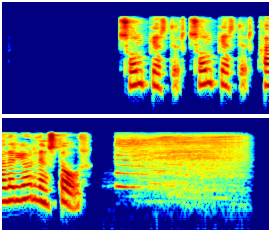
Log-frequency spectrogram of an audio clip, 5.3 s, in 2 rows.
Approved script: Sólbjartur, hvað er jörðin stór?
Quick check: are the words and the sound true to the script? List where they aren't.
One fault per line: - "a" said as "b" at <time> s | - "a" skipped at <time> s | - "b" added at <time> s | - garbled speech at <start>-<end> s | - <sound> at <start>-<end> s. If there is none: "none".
- "sólbjartur" added at 1.9 s
- squeak at 3.7-5.2 s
